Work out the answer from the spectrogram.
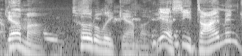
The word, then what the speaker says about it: Gemma: Yeah, Next- Gemma's trying to fix Logician's pronunciation of her name as well.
